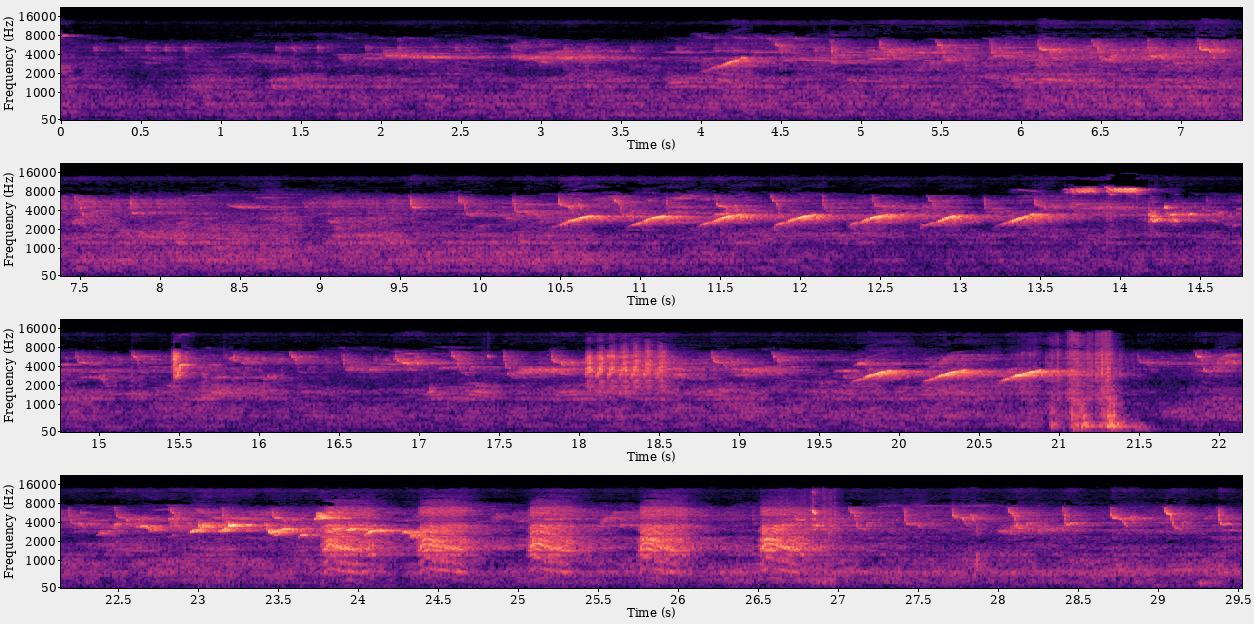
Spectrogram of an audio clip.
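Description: Small birds chirping in runs of short, quick notes, some in even series of about two notes a second. A single sharp knock about two-thirds of the way through.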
